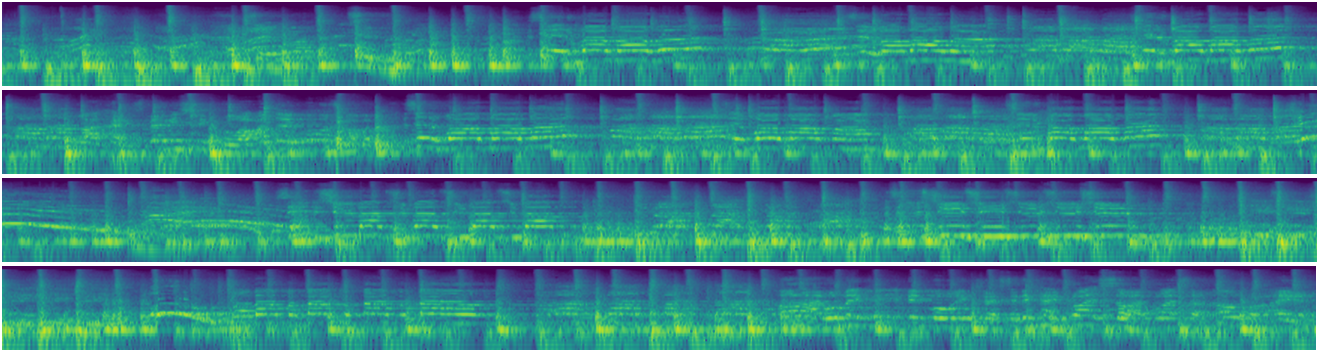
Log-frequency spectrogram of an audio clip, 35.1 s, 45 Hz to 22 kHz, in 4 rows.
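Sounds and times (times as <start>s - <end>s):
man singing: 0.0s - 6.9s, 7.5s - 25.4s, 27.2s - 35.0s
drum kit playing: 0.0s - 35.0s.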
